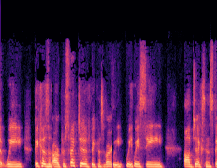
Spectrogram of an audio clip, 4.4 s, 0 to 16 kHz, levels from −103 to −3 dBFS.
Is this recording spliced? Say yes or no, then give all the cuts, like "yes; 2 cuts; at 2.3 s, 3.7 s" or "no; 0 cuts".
yes; 3 cuts; at 1.0 s, 2.2 s, 2.7 s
